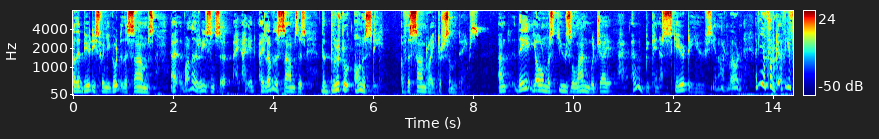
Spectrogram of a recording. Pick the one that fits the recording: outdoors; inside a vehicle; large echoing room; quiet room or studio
large echoing room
